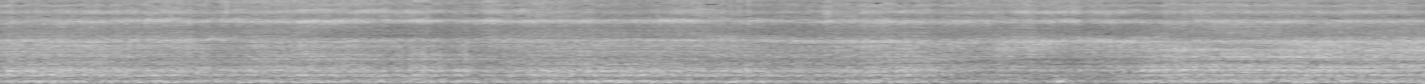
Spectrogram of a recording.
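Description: Steady noise of a handheld butane blowtorch flame burning, played over the skin of a buffalo foot to singe off the hair.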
